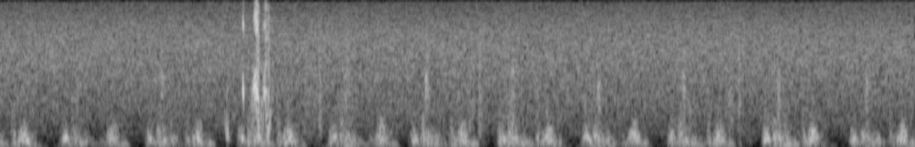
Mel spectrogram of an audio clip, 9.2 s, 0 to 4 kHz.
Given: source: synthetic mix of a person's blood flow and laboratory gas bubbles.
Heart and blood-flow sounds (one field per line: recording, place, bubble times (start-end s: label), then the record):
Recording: Doppler ultrasound of blood flow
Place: precordium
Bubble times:
2.23-2.33 s: bubbles
2.42-2.75 s: bubbles
From the record:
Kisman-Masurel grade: 213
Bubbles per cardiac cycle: several, 3 to 8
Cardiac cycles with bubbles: 1 to 10%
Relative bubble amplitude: loud (0.450 to 0.775)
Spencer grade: 1 (occasional bubble signal discernible with the cardiac motion signal, with majority of cardiac periods free of bubbles)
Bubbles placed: only in the low amplitude regions of the cardiac cycle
